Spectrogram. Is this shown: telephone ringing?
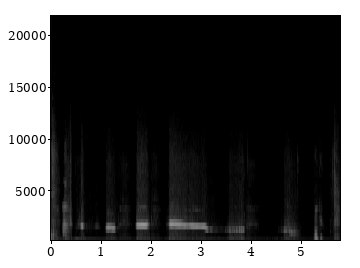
no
